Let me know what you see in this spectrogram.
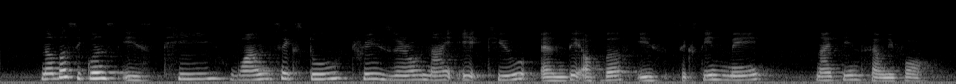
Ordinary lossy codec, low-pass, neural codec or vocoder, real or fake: none; none; none; real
